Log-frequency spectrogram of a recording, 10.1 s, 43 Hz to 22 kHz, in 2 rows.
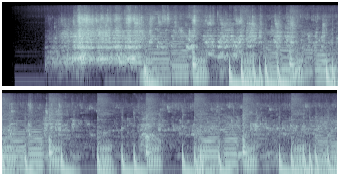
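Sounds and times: toilet flushing: 0:00.6 - 0:10.0
music with steady bass beat: 0:02.1 - 0:10.0.

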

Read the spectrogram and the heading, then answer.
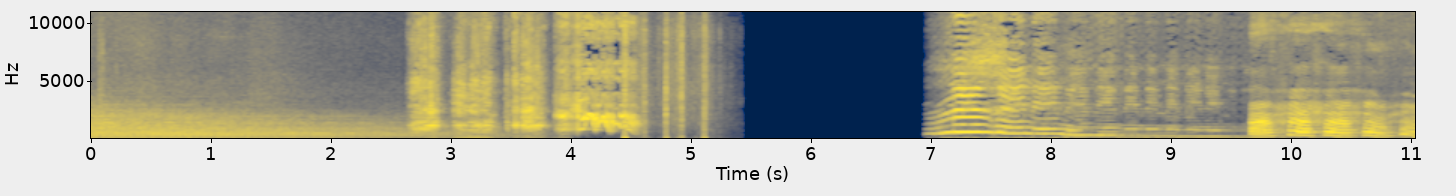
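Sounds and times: animal-like grunts and snorts: 0:02.6 - 0:04.6.

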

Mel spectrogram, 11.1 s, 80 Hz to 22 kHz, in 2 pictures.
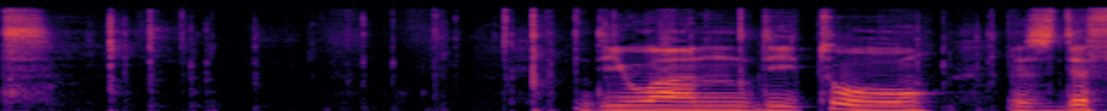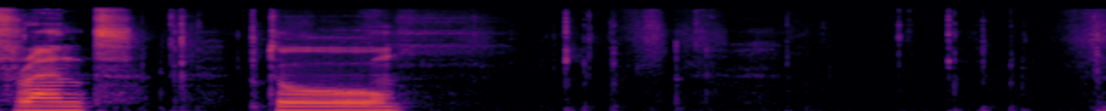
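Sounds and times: faint computer keyboard keystrokes: 0:00.5 - 0:02.9, 0:04.6 - 0:05.1, 0:06.2 - 0:06.9, 0:08.2 - 0:08.7, 0:09.4 - 0:10.8.

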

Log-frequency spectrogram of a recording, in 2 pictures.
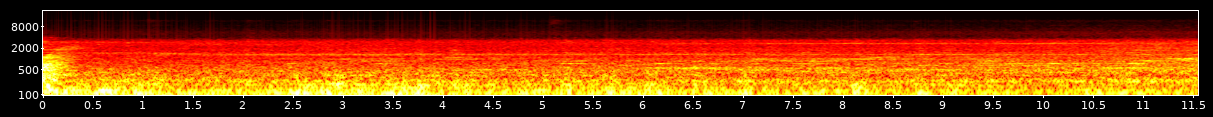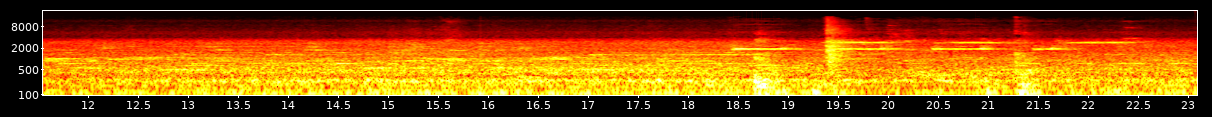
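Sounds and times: train running rumble: 0:00.0 - 0:23.0.

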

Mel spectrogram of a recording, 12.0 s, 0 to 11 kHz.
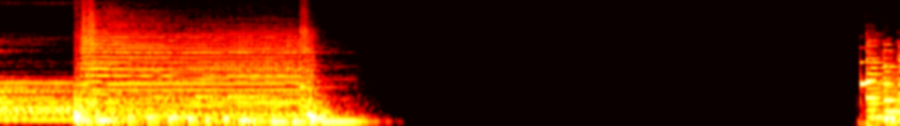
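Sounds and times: rhythm and blues band closing chord: 0:01.0 - 0:05.0, 0:11.4 - 0:12.0.

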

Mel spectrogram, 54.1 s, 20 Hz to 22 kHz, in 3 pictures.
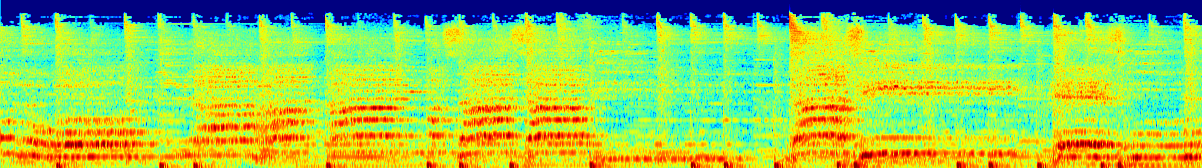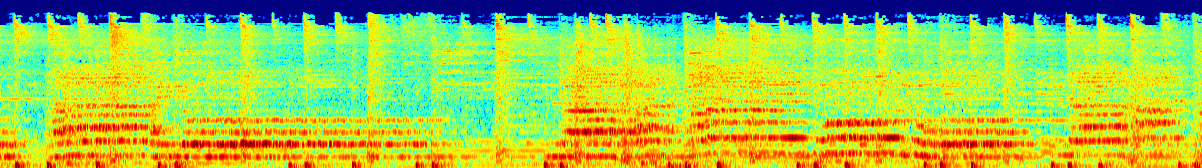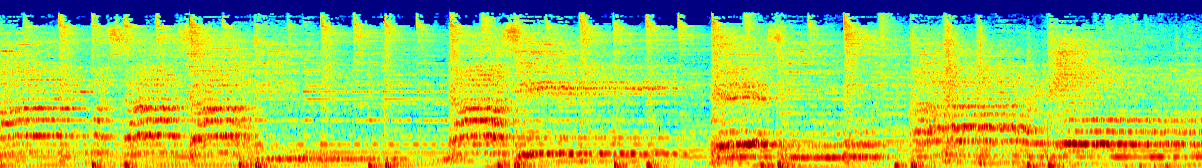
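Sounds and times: steady drum beat: 0:00.0 - 0:54.0
voices singing together: 0:00.0 - 0:54.0.

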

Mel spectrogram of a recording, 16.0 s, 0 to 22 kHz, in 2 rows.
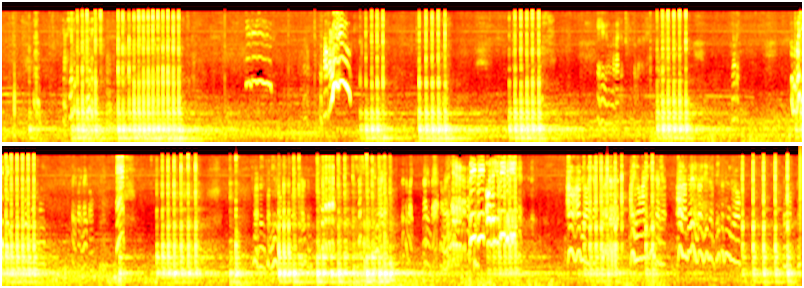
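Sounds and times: short high squeaks: 0:00.0 - 0:03.7, 0:06.0 - 0:09.4, 0:10.4 - 0:16.0
hammer striking staples: 0:03.6 - 0:05.6.

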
